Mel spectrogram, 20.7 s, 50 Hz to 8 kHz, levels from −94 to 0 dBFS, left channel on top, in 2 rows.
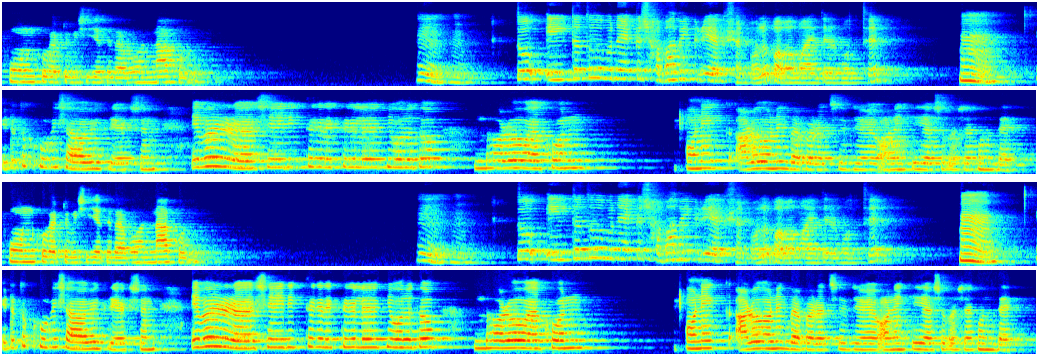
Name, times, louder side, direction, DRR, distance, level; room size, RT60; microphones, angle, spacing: voice 1, 0.1-2.0 9.6-10.0 10.3-16.2 17.2-20.5, right 4 dB, 45° right, 7 dB, 0.6 m, -20 dB
voice 2, 4.1-4.7 5.2-8.8, left 1 dB, 50° left, 1 dB, 1.5 m, -28 dB
10.5 x 6.4 x 2.5 m, 1.2 s
head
